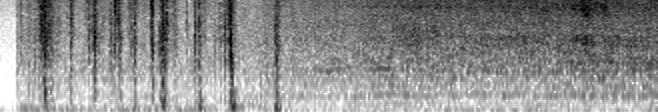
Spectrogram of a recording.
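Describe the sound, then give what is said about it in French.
Honeybees buzz at an opened hive as its roof is lifted. A few sharp knocks at the start give way to a dense, continuous, fairly faint hum of many bees. “Les abeilles s'activent.”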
